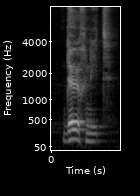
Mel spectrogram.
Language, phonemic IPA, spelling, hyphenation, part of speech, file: Dutch, /ˈdøːx.nit/, deugniet, deug‧niet, noun, Nl-deugniet.ogg
- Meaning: 1. good-for-nothing 2. rascal, scamp, a naughty boy 3. knave, amusing boy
